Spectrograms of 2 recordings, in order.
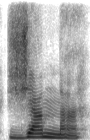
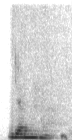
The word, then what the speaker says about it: llama: You can, if you are going to literally travel to Buenos Aires, llama is a good way to practice it. Llama. But in other places, they think, wow, are you from Buenos Aires? So, if you're not going to be in Buenos Aires, you probably don't want to use that variation.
